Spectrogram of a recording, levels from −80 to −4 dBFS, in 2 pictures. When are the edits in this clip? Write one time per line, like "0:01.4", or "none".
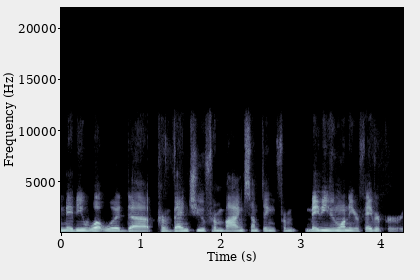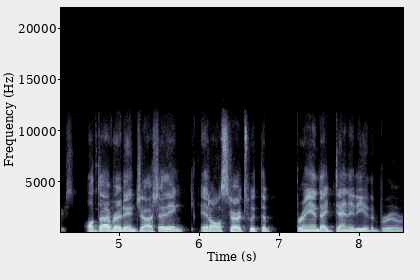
0:04.5

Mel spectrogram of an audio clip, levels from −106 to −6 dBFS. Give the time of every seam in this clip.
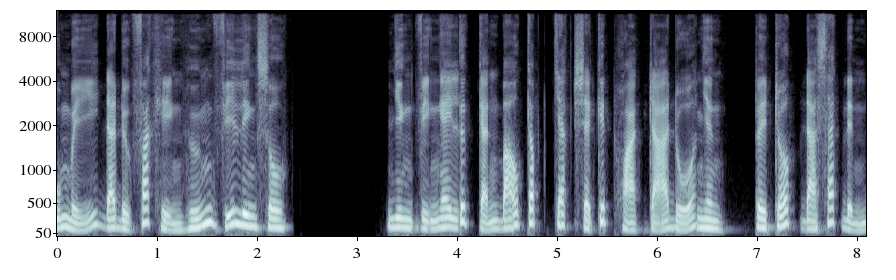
0:01.6
0:03.6
0:04.0
0:04.8
0:05.2
0:05.9
0:06.4

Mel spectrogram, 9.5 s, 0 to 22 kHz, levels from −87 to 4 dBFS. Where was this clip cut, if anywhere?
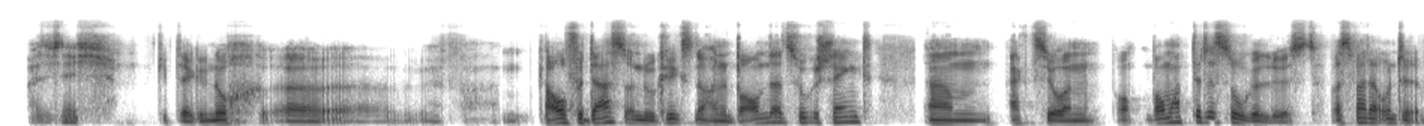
0:06.1
0:07.4

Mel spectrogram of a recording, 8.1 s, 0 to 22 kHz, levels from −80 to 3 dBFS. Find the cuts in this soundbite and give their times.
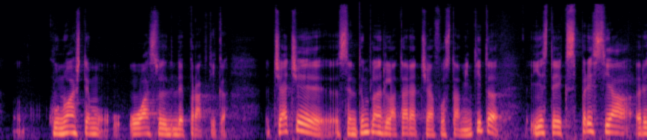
0:02.1

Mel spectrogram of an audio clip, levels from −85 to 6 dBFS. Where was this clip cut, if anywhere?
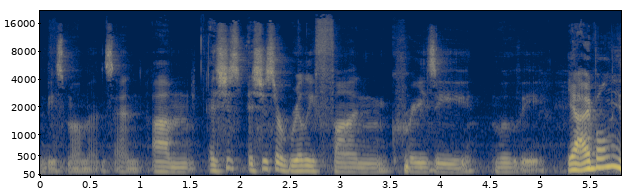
0:01.1

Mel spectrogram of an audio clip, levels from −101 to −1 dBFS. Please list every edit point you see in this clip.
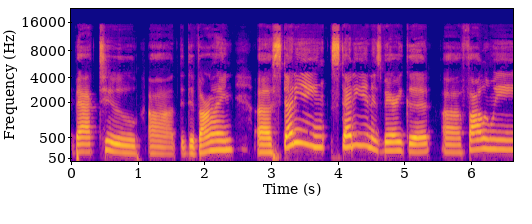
0:01.1
0:05.5

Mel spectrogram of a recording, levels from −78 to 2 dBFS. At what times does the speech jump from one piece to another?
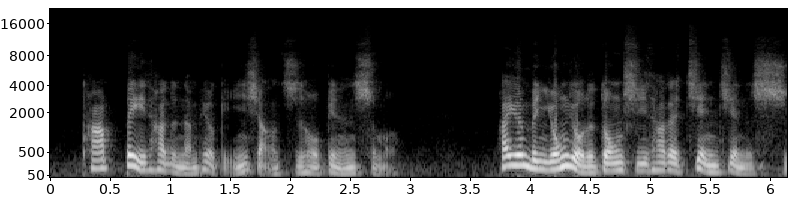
0:03.4

